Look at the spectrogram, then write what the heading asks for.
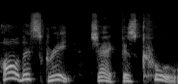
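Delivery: put-on refined, polite chatter. Describing diners at a diamond-rated restaurant, imitating monotonous talk. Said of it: "very monotonous sometimes talking".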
